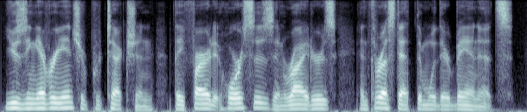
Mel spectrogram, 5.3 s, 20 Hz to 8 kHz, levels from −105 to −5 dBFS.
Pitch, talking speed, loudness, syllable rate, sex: 110 Hz, 205 wpm, -18 LUFS, 5.8 syllables/s, male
